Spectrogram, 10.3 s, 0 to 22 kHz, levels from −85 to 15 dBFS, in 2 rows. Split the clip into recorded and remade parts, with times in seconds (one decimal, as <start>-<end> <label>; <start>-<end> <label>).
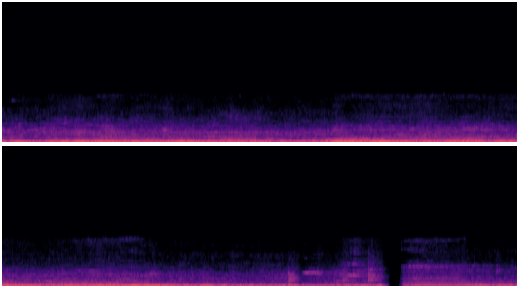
0.0-8.3 remade; 8.3-9.8 recorded; 9.8-10.3 remade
